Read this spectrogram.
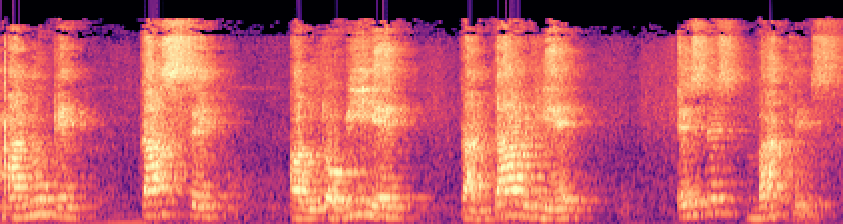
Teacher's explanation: la átona final en e, detrás de sílaba tónica, aunque esto solo se da en valles de Besaya y Miera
